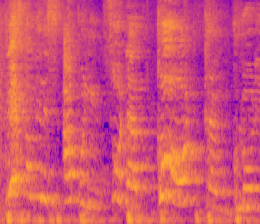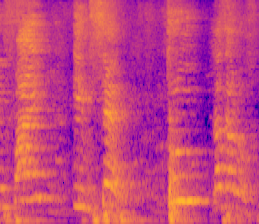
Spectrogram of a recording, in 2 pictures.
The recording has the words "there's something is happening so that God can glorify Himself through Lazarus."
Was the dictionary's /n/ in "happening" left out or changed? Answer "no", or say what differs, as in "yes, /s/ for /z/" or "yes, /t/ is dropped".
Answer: yes, /l/ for /n/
